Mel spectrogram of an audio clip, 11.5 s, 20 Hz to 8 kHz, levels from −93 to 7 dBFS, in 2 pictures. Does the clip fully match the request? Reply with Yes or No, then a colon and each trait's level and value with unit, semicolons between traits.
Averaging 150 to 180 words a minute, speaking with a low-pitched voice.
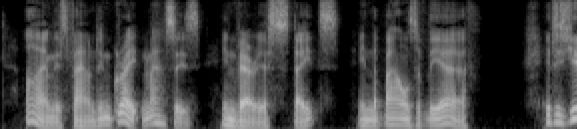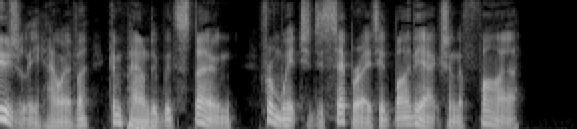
Yes: average, 165 wpm; very low, 90 Hz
